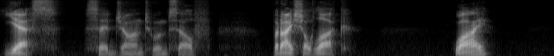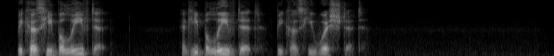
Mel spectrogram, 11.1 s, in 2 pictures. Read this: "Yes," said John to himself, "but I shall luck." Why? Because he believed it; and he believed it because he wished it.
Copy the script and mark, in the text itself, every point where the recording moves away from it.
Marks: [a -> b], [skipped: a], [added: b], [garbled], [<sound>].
"Yes," said John to himself, "but I shall luck." Why? Because he believed it; and he believed it because he wished it.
